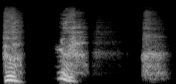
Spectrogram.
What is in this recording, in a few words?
Horse Mount Adult, Dialog; Duviri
